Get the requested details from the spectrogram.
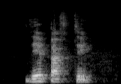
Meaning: inflection of départir: 1. second-person plural present indicative 2. second-person plural imperative
- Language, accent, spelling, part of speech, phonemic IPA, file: French, Canada, départez, verb, /de.paʁ.te/, LL-Q150 (fra)-départez.wav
